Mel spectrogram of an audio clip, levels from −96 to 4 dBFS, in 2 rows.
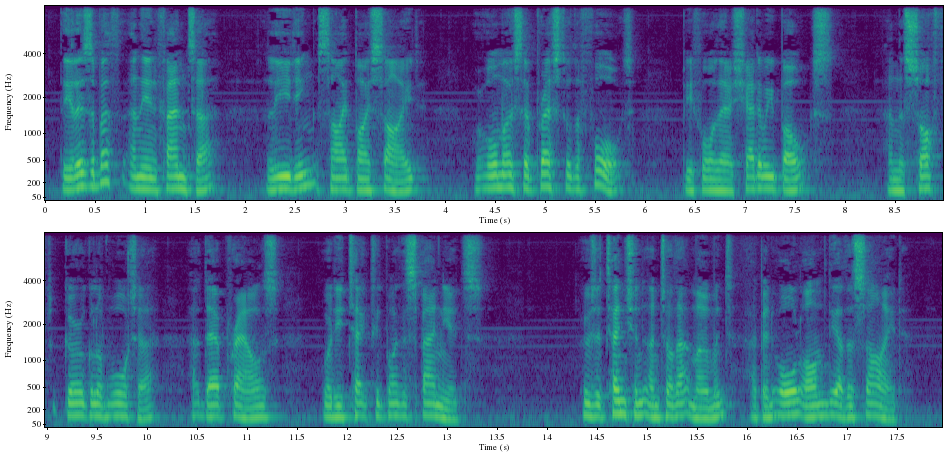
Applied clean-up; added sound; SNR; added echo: none; none; none; none.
